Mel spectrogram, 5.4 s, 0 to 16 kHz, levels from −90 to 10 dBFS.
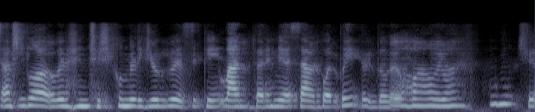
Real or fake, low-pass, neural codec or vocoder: fake; 7.2 kHz; codec, 16 kHz, 0.5 kbps, FreqCodec, larger model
